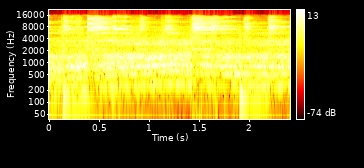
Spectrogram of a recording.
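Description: Devotional chanting of a mantra (kirtan), with hand cymbals jingling in a steady rhythm and a few low drum strokes.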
